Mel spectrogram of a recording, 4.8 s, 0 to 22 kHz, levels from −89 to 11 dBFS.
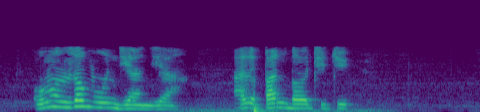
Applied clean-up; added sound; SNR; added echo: none; Tap; 11 dB; none.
